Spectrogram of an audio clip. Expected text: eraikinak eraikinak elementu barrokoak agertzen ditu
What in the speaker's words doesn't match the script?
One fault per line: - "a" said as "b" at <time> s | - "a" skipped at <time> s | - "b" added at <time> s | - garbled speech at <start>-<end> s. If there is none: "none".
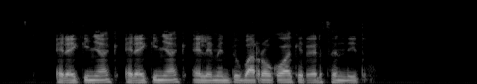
none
